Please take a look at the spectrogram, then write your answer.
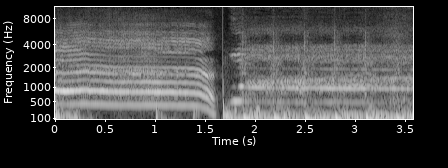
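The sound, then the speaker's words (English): A person mimics a crying baby with one long, loud, sustained wail that bends sharply downward in pitch and breaks off, followed by a jumble of noisy, broken vocal sounds. “Crying.”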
